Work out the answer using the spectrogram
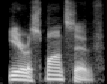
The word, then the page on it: Irresponsive: American English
